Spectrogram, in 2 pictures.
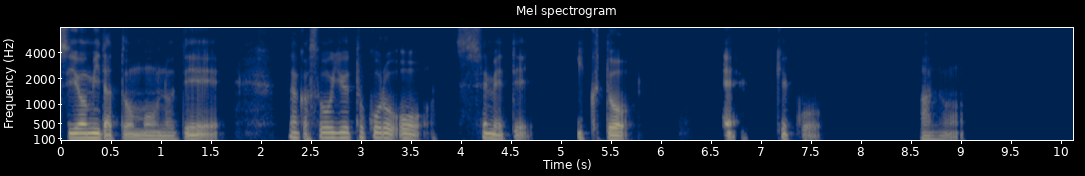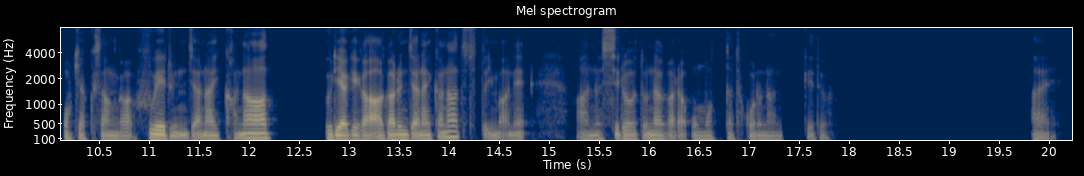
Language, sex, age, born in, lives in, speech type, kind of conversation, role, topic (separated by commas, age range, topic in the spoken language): Japanese, male, 40-44, Japan, Japan, conversation, advice, advisor, 競争に勝つために、どのように差別化すればよいですか？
